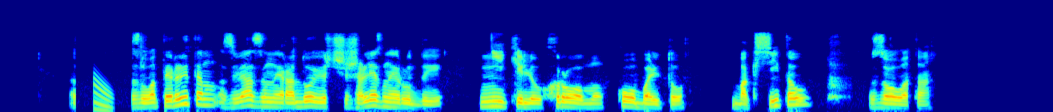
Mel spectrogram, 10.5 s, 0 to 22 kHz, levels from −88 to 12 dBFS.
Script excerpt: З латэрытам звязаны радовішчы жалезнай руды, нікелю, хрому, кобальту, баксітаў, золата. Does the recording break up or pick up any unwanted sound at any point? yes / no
yes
